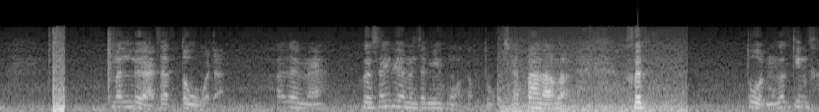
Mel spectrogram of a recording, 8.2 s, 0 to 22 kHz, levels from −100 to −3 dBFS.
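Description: All the way through, the speech carries heavy Opus compression, grainy and rough with the top end cut, which fits a low bitrate around 12 kbps in CELT mode. There are two sudden gain jumps, likely unramped digital level changes: from 0.54 to 0.65 s everything leaps up about 23 dB, and from 4.98 to 6.89 s about 12 dB, background noise included.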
